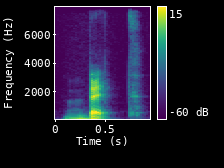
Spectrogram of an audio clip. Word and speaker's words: bet: middle this is BET like in English the word a Burden Burden this is the sound it makes bet and in writing form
